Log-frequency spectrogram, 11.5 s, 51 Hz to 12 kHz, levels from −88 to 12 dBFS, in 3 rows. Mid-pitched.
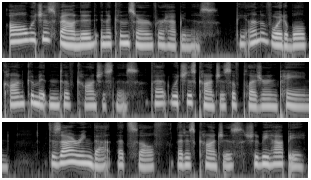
No: high, 195 Hz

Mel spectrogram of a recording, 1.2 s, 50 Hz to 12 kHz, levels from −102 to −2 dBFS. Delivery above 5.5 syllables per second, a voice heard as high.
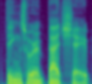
No: 6.5 syllables/s; very low, 95 Hz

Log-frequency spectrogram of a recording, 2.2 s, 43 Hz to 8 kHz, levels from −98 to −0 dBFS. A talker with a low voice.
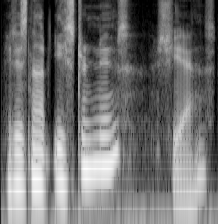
Yes: low, 125 Hz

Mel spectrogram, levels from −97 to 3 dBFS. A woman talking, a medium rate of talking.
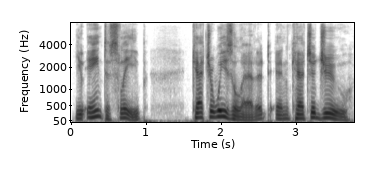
No: male; average, 190 wpm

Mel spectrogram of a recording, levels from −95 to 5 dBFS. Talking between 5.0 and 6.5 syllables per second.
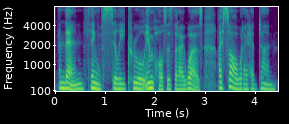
No: 4.7 syllables/s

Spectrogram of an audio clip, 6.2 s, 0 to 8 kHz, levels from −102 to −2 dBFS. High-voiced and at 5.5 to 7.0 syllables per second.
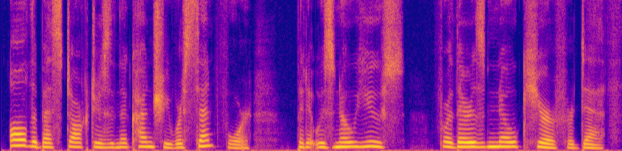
No: high, 220 Hz; 5.1 syllables/s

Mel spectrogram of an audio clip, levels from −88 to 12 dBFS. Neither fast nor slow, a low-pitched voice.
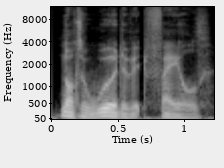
No: fast, 295 wpm; very low, 90 Hz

